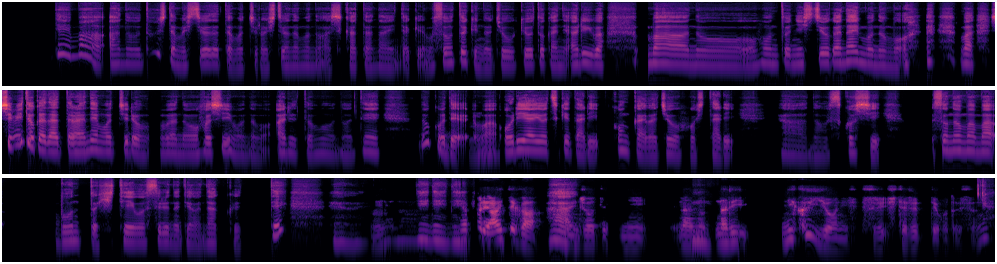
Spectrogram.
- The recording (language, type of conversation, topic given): Japanese, podcast, 意見が違うとき、どのように伝えるのがよいですか？
- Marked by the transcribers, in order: other noise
